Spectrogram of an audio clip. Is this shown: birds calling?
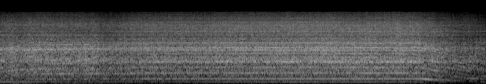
no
